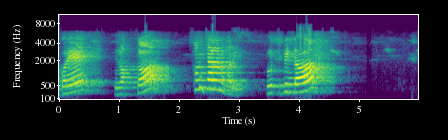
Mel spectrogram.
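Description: A woman speaks loudly and with animation, close by.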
